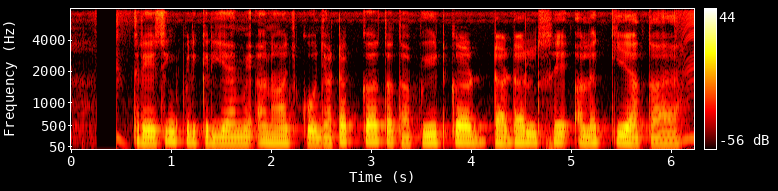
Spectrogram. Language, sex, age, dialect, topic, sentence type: Hindi, male, 25-30, Awadhi Bundeli, agriculture, statement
